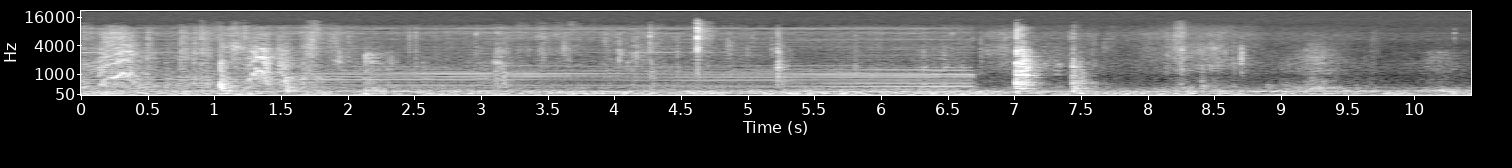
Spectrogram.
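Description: Omron automatic blood pressure monitor's small pump motor faintly running as it inflates the arm cuff, a steady hum that cuts off suddenly about two-thirds of the way through. A sharp knock follows a moment later.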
